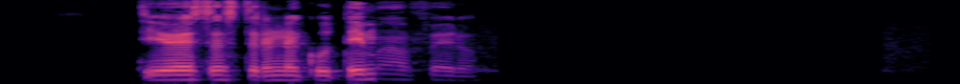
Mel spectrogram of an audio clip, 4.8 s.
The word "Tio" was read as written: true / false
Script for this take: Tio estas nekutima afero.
true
